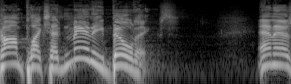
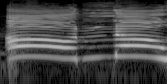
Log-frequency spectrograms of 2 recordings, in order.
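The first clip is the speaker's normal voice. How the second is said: anguished cry; 10 semitones higher than usual. Retold or imitated. Peter realizing his denial, crying out in anguish. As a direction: break down in horror.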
